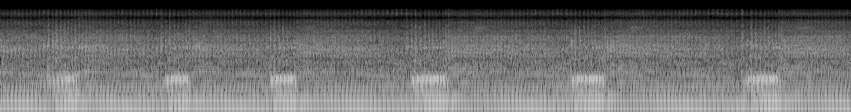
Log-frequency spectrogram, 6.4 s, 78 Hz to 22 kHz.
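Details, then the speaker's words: 1986 Honda ATC 125M three-wheeler, single cylinder, carburetor leaking from drain screw: steady idle with a light knock about once a second, runs evenly; nothing alarming. "We are just rocking the '80s Honda and we love it. They they still start up and run."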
